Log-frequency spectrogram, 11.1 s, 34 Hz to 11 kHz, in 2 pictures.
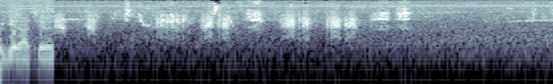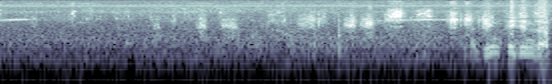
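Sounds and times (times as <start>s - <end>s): short rough bird calls: 0.5s - 10.6s
thin rising bird whistle: 3.7s - 10.4s.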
